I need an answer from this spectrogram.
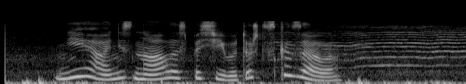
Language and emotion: Russian, positive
